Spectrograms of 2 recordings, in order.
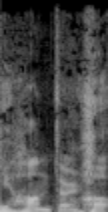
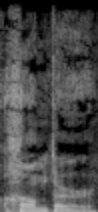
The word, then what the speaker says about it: Haunter: Donc, le film s'appelle, j'ai toujours de la misère à bien prononcer, le film s'appelle Haunter, comme le hanteur. Ok, Hunter. Haunter.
